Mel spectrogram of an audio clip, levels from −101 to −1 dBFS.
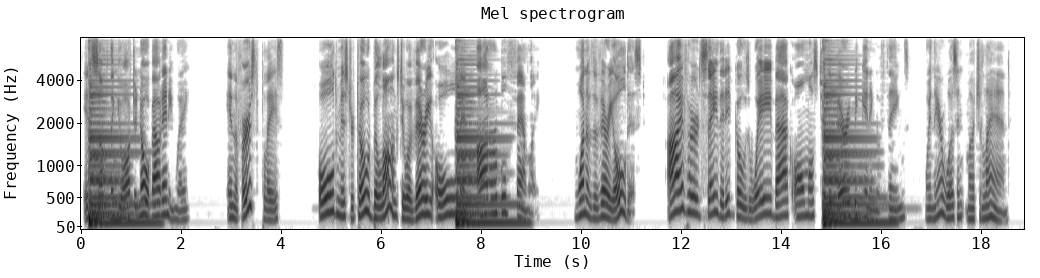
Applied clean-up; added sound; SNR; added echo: classical method Wiener filter.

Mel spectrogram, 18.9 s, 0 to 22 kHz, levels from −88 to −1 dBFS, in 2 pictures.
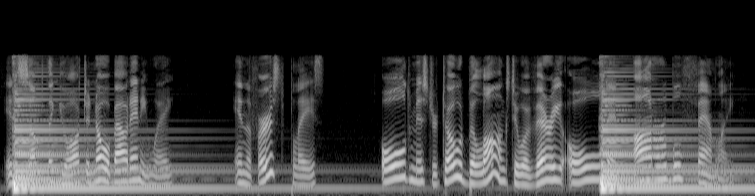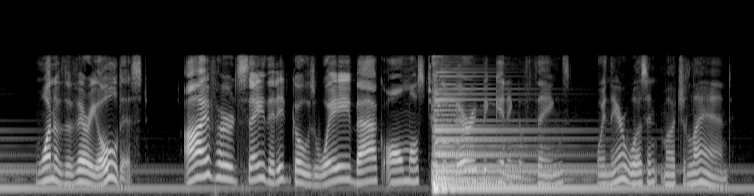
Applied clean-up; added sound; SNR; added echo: none; Acoustic guitar / Strum; 1 dB; none.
